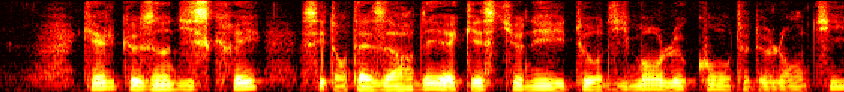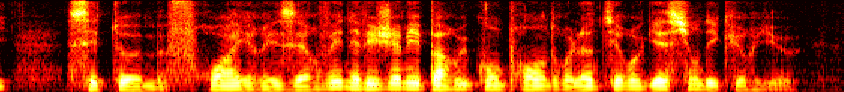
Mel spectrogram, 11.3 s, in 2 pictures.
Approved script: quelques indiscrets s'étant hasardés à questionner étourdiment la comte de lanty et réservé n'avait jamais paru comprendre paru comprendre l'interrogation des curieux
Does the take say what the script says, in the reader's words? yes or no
no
